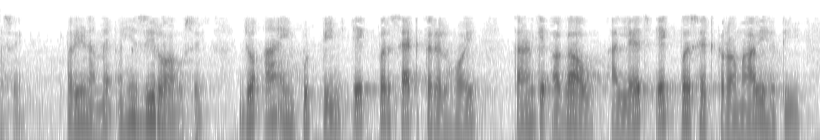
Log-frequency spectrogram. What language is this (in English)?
Gujarati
